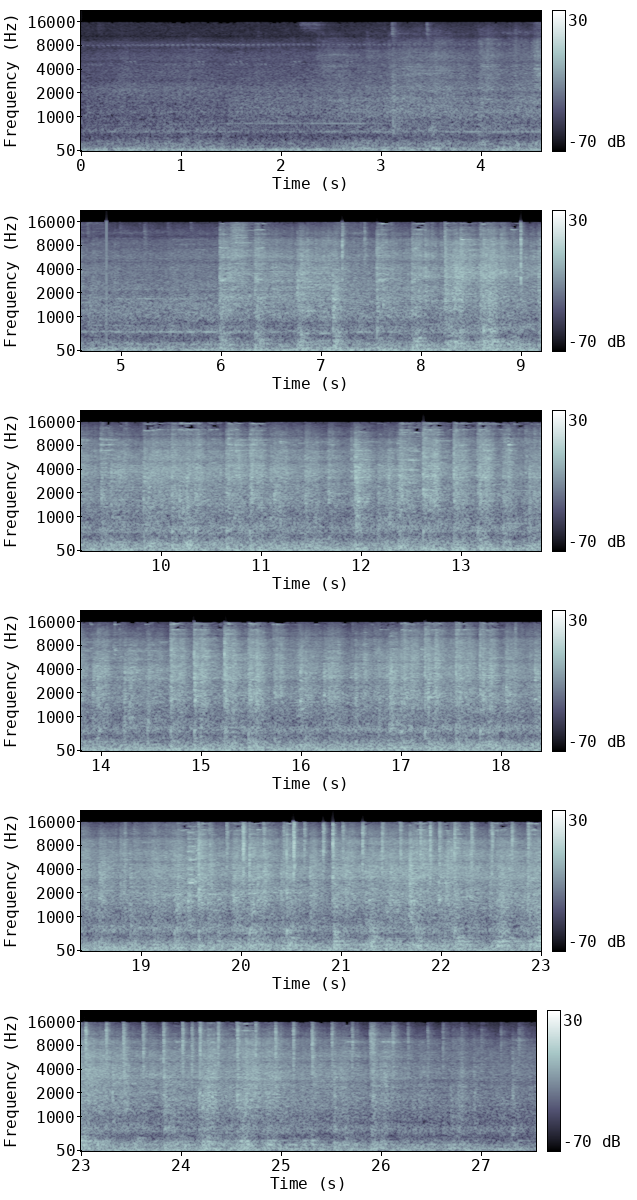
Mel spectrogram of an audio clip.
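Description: Freight train of gondola cars rolling past, steel wheels clicking over rail joints over a steady low rumble, with the clicking building up about six seconds in. The diesel locomotive pushing at the rear of the push-pull train comes by near the end.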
